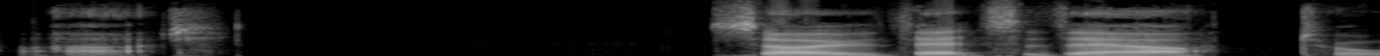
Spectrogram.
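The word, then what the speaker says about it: את: But if I say you to a woman, I say art, aleph tav, art.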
